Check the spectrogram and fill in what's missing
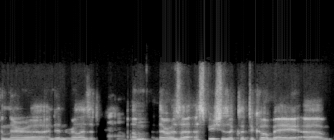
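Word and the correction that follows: Clitocybe: or I might be mispronouncing it, Clitacibe, whoever it is that they pronounce that. Psilocybe. – Clitacibe. – Thank you, Clitacibe.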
